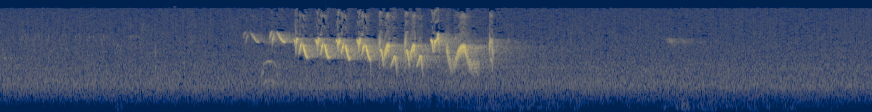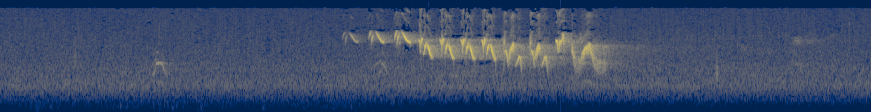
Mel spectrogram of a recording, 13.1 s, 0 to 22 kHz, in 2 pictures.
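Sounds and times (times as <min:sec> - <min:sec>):
common chaffinch Fringilla coelebs song: 0:00.0 - 0:04.0, 0:09.0 - 0:13.0
faint ticks: 0:01.0 - 0:01.5, 0:07.0 - 0:07.3, 0:11.8 - 0:12.6.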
